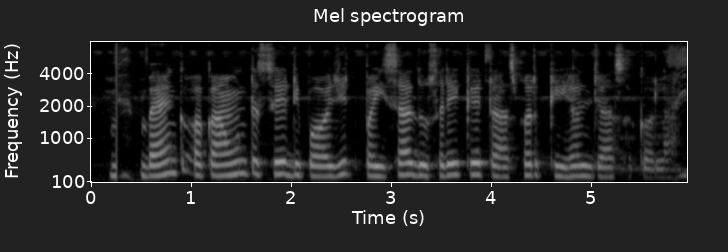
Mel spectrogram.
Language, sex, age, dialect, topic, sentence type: Bhojpuri, female, 25-30, Western, banking, statement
